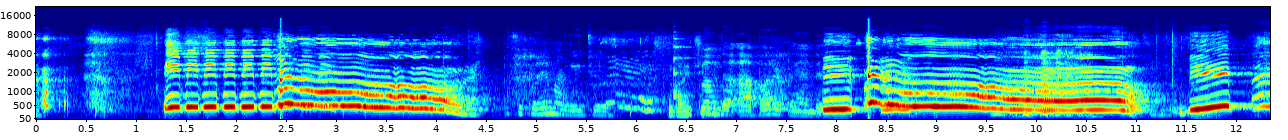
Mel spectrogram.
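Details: Blizzard, a Siberian Husky puppy kept as a family pet, howls in reaction to spoken "beep" noises it hates: a quick run of short beeps, then a long wavering howl sliding downward, soft murmurs, and a second drawn-out howl rising at the end.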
